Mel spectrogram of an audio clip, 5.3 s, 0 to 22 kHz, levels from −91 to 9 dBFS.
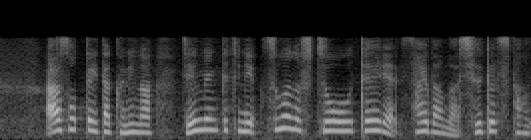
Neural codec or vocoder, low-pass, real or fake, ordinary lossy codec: codec, 16 kHz, 0.5 kbps, FunCodec, trained on Chinese and English, 25 frames a second; 7.2 kHz; fake; AAC, 48 kbps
